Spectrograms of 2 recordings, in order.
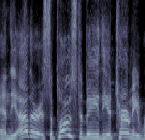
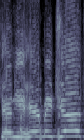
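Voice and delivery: acted, flustered, frantic, high-pitched panicked voice; 7 semitones higher than usual. Retelling a lawyer's reply to a judge: imitating a panicked man. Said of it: "you can tell he's so panicked".

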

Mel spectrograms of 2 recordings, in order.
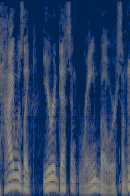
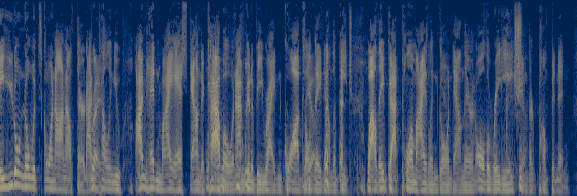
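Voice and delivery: put-on flat, blunt delivery; 3 semitones lower, 4 dB louder than usual. Retelling what Jesse Ventura always says on Howard Stern: Jesse Ventura impression. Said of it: "a good impression".

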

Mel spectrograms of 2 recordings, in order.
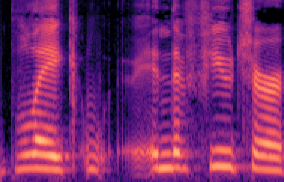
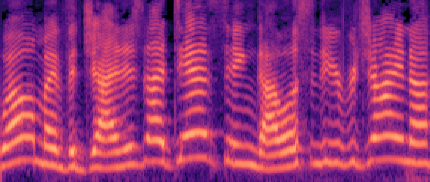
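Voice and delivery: in a woman's voice; 4 semitones higher than usual. Retelling what a woman keeps saying: imitating a woman. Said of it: "she keeps being like".

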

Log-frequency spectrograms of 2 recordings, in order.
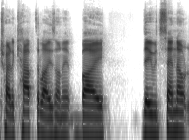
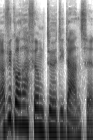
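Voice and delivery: put-on Welsh accent, higher; 7 semitones higher than usual. Telling a story about a newlywed woman asking a man something in a van, the speaker imitates her in a Welsh accent. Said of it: "Very sort of Welsh accent".

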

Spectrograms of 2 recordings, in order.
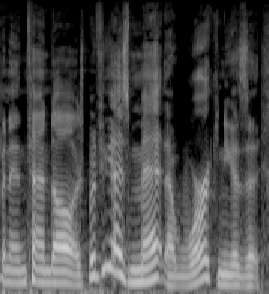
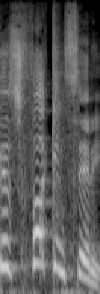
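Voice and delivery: mock exasperated, very high-pitched, fed-up angry griping; 12 semitones higher than usual. Retelling own complaint after hitting an unfixed pothole: imitating own angry complaint. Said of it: "I get mad at that".

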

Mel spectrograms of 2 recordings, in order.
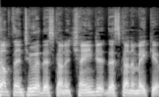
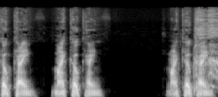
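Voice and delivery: put-on English accent, lower pitch, quieter; 4 semitones lower, 5 dB quieter than usual. After being taught two words, the speaker tries a Michael Caine impersonation. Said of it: "pretty good Michael Caine impersonation".

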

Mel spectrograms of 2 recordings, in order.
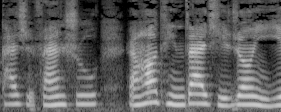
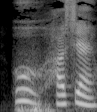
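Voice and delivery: usual speaking voice

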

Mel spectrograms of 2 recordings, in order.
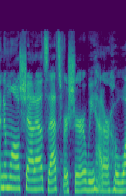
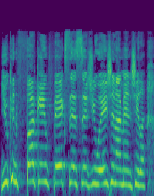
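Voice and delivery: mock yelling, higher; 8 semitones higher than usual. Acting out an angry caller on the phone, imitating someone yelling. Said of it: "please don't yell".

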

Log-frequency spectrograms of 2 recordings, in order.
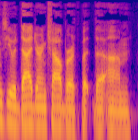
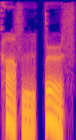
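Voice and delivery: put-on robotic computer voice. Rather than saying a term himself, speaker has the computer say it: computer voice impression. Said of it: "That was a good computer impression".

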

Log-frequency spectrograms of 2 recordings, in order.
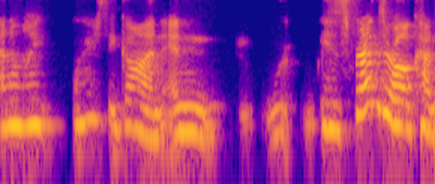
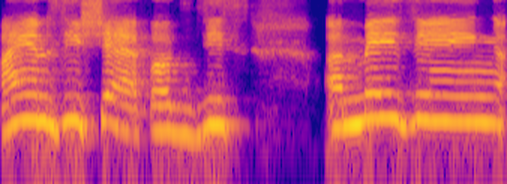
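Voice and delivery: clumsy, bad, fake put-on French accent; 3 semitones higher than usual. Quoting a French customer at the pub, in a bad French accent. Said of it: "sorry for my French accent".

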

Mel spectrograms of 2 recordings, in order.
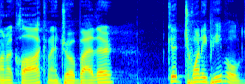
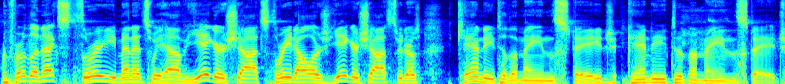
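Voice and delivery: hyped club DJ announcer patter. Asked to do the strip club DJ one, announcing specials in a strip club DJ voice. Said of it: "strip club DJ voice".

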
